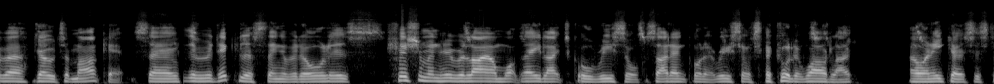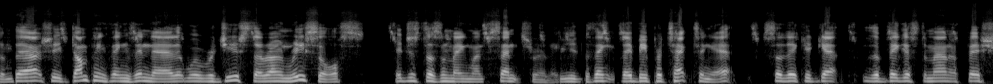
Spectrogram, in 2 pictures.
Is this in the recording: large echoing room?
no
